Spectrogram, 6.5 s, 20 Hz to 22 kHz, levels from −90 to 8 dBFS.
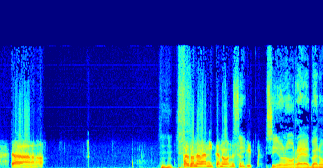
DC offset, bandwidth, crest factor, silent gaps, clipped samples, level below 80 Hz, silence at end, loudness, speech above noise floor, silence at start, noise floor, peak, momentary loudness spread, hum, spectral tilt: under 0.1%; 16.5 kHz; 18 dB; none; under 0.1%; -38 dBFS; 0 s; -18 LUFS; 38 dB; 0 s; -56 dBFS; -2 dBFS; 15 LU; none; -4.5 dB/octave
